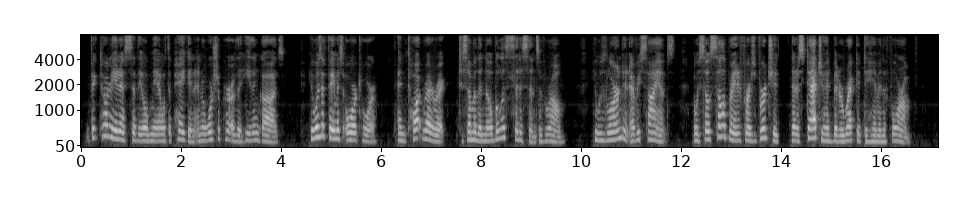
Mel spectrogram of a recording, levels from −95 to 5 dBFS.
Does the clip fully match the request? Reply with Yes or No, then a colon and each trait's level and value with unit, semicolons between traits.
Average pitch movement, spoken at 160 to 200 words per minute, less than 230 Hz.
Yes: average, 4.2 semitones; average, 190 wpm; medium, 185 Hz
